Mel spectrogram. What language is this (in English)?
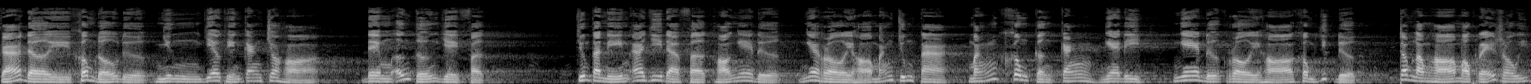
Vietnamese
